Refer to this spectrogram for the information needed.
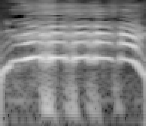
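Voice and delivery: very high mock shriek; high wailing scream, imitating a panicking toddler; imitated toddler scream. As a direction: imitate a child's weird shrill screaming. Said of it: "like, screaming, like, the weirdest way".

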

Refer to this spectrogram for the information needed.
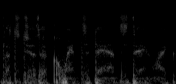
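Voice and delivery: secretive whisper, very soft; hushed, conspiratorial whisper. Retold or imitated. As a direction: whisper an idea into a friend's ear. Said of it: "I was, like, whispering in his ear".

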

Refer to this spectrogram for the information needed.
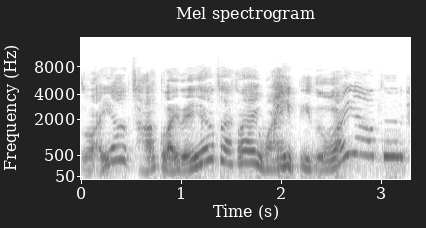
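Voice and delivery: imitated taunting, pitch climbing sharply at the end; ripping into them. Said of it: "like, ripping into us".

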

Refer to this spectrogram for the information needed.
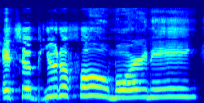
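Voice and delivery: high singsong cheeriness; mock blissful greeting. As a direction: imitate someone delighted by the morning, stretched out. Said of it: "being all like".

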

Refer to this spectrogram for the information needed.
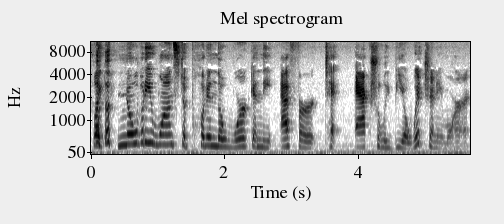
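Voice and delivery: ordinary talk, nothing marked

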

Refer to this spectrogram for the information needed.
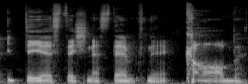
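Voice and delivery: low, slow, quiet threat to a victim; a sinister promise, dropped low; menacing villain. Acted. Villain line to his next victim.

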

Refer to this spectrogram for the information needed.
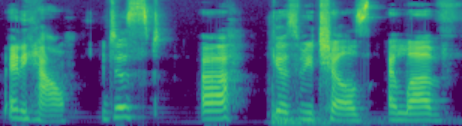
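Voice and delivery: ordinary talk, nothing marked

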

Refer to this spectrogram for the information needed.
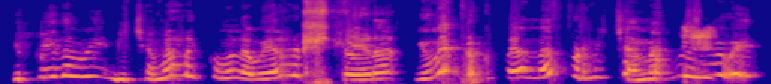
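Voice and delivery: high-pitched, squealing fretting; mock panic. Student worrying about a jacket after the quake, mock panic.

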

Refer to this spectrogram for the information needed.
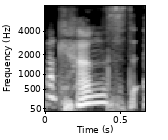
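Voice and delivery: "kannst" lifted high at the end; stress on kannst. Shown as a demonstration. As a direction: raise "kannst" like a caveat left open. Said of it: "Kannst ist die Betonung".

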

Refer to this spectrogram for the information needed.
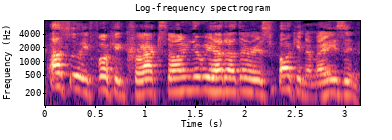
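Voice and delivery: enthusiastic Irish brogue; playful imitation of an Irish runner; Irish accent. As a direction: rave about it as an Irishman would. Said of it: "It's a beautiful accent".

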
